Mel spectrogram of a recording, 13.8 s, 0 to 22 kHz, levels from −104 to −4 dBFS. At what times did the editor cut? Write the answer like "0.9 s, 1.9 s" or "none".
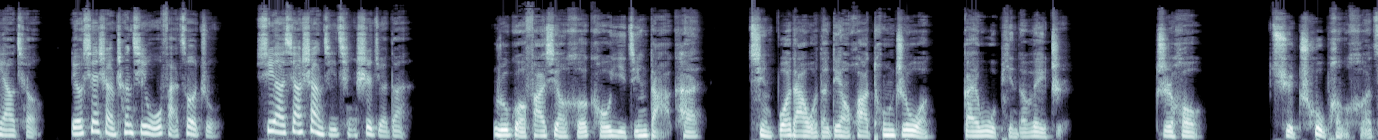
4.8 s

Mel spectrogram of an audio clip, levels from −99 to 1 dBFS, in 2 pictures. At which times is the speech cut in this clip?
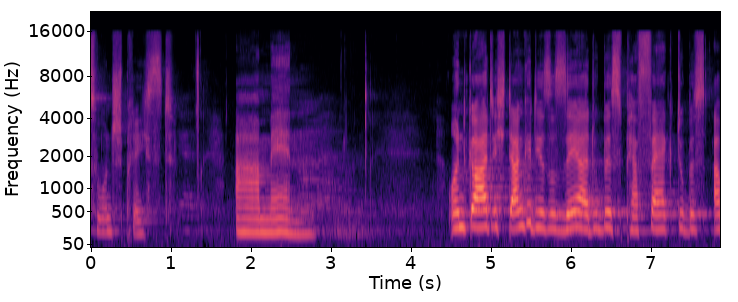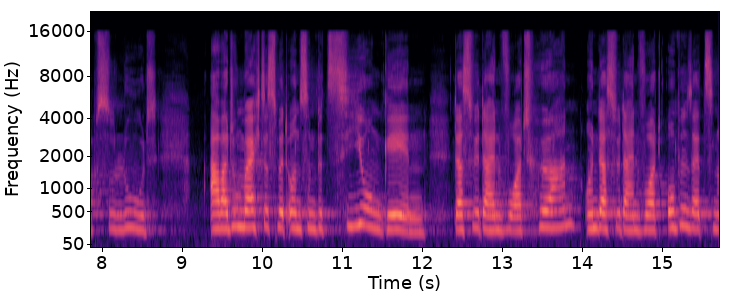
4.3 s, 14.0 s

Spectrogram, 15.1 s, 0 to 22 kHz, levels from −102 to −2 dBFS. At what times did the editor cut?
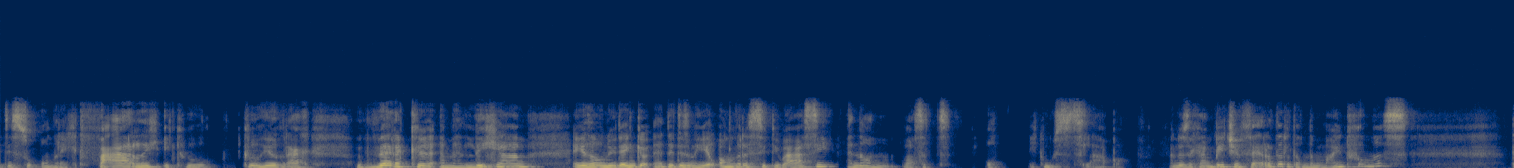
8.4 s, 11.7 s

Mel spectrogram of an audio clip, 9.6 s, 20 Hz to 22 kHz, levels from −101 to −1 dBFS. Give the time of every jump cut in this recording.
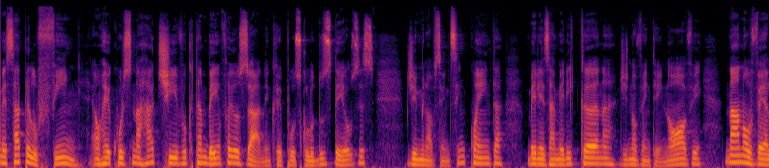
none

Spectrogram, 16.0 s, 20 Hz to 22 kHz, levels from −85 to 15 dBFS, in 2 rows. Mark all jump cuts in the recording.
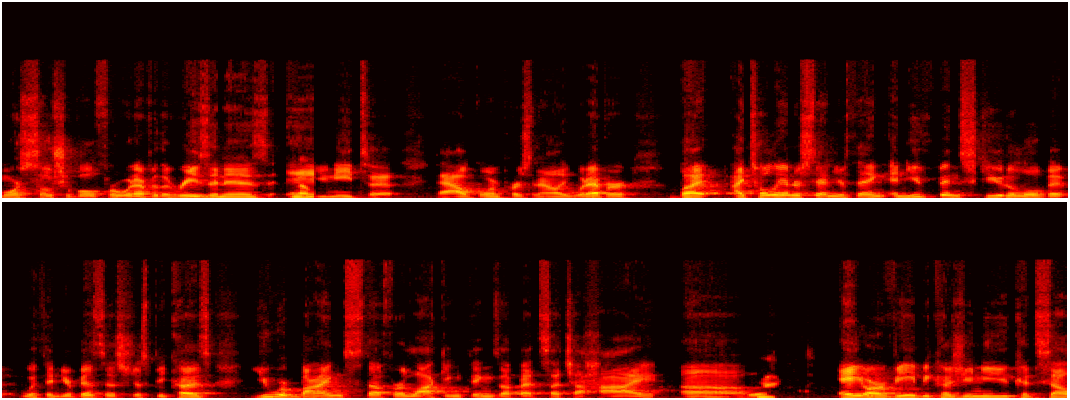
2.3 s

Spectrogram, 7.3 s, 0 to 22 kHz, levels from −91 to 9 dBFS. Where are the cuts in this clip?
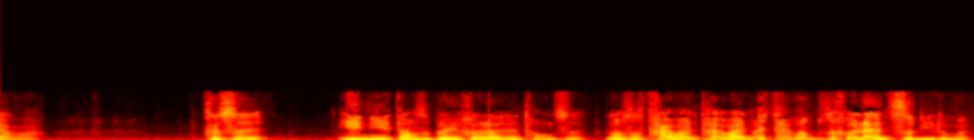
4.5 s, 5.6 s

